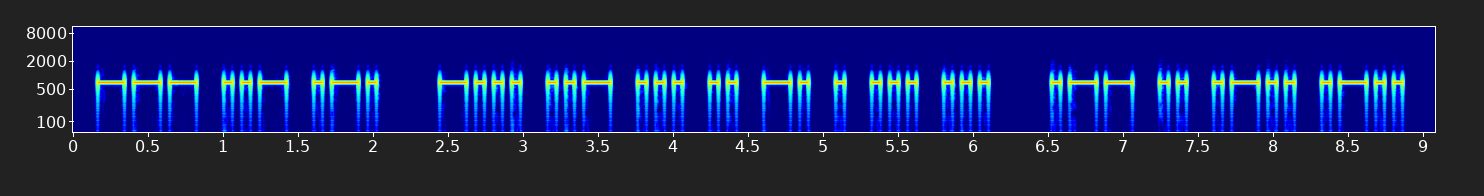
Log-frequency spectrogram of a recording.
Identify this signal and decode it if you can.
Morse code, heard as a keyed tone, about 20 wpm, 700 Hz. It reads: OUR BUSINESS WILL
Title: Sentences from Top 1000 Words - Review Part 4 - 20wpm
